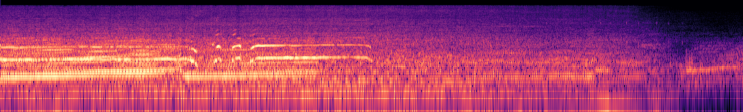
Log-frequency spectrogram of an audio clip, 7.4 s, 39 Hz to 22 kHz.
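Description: LaFerrari Aperta's V12 engine pulling hard under acceleration, its pitch climbing, dropping at an upshift about two seconds in, then holding before the driver eases off after about three and a half seconds. Wind rumbles on the microphone in the open cockpit.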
